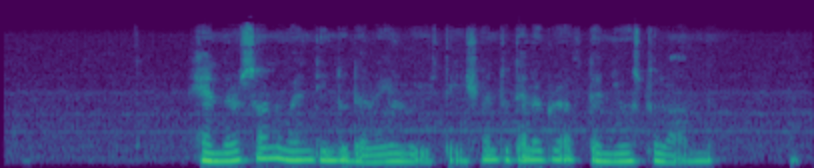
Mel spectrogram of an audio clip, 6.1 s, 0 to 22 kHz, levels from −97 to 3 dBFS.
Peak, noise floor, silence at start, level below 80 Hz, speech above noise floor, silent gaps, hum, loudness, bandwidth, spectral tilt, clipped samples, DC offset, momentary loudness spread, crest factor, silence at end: -18 dBFS; -64 dBFS; 1.45 s; -74 dBFS; 31 dB; none; none; -35 LUFS; 12.5 kHz; -6 dB/octave; under 0.1%; under 0.1%; 10 LU; 16 dB; 0.1 s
